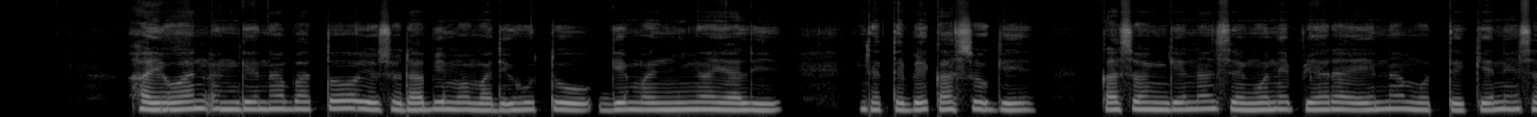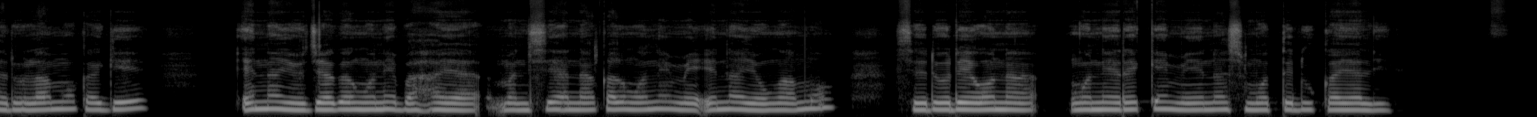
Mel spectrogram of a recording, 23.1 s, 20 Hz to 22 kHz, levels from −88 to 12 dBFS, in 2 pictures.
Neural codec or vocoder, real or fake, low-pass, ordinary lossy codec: vocoder, 44.1 kHz, 128 mel bands, Pupu-Vocoder; fake; none; none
